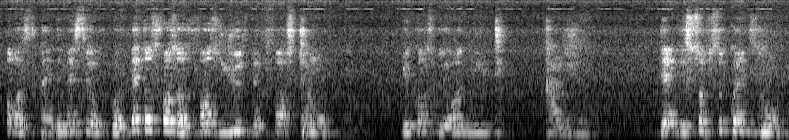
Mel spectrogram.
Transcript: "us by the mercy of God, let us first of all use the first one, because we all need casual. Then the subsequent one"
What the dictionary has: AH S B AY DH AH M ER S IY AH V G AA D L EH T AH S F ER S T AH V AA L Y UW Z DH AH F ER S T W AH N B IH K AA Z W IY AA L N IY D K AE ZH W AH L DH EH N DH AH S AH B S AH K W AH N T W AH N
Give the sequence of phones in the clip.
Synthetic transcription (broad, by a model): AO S B AY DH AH M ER S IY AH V G AA D L EH T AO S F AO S AH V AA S Y UW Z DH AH F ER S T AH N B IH K AA S W IY AA L N IY D K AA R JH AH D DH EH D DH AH S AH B S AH K W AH N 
